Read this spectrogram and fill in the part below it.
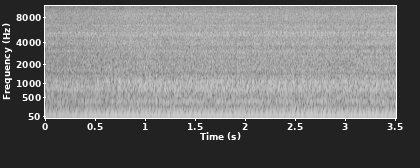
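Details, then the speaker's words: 1985 C4 Corvette V8 idling cold at 14 degrees after the negative battery cable connection was fixed. Even, steady low idle with no misses, knocks or surging; battery charging, oil pressure good, oil and coolant temperatures still too low. Normal. "And as you can hear, running. Battery's charging, oil pressure's good, RPMs are good."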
